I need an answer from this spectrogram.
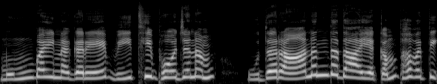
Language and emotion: Sanskrit, happy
